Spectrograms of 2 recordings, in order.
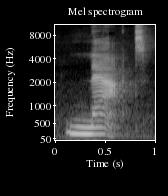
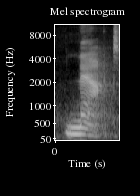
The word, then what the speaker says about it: gnat: whoop at the beginning G is silent when followed by n such as in the word gnat gnat like a little flying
